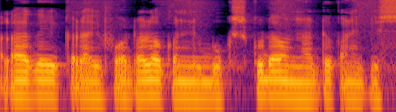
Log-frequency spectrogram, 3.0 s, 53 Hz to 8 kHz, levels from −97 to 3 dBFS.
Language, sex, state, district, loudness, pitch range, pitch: Telugu, male, Andhra Pradesh, Sri Satya Sai, -17 LUFS, 100-110 Hz, 105 Hz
